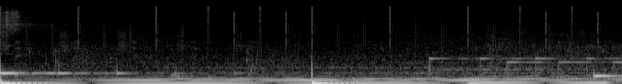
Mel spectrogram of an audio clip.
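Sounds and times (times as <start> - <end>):
wistful synth pads: 0.0 - 6.2.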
